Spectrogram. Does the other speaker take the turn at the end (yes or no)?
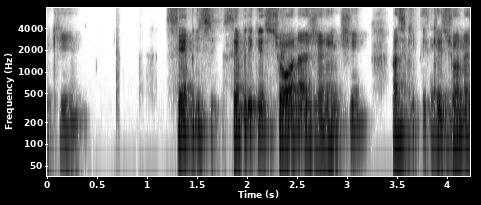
no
